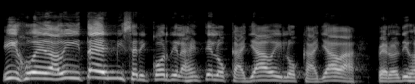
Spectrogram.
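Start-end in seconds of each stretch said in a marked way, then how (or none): 0.0-1.8 loud, high desperate cry for mercy. Retold or imitated. Blind Bartimeo shouting to Jesus over the crowd, pleading loudly. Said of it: "ese comenzó a gritar".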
